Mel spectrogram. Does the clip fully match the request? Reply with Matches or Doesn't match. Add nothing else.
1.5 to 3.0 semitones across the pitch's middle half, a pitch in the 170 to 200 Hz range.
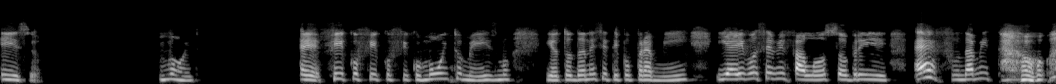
Doesn't match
